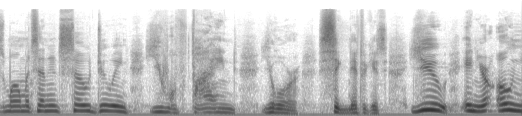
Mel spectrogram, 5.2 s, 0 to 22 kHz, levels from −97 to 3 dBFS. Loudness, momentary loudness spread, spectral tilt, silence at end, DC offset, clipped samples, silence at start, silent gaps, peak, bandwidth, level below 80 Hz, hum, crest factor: -29 LUFS; 12 LU; -5.5 dB/octave; 0 s; under 0.1%; under 0.1%; 0 s; none; -14 dBFS; 15.5 kHz; -50 dBFS; none; 16 dB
